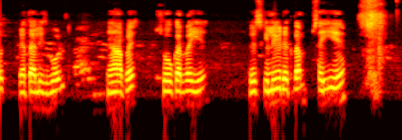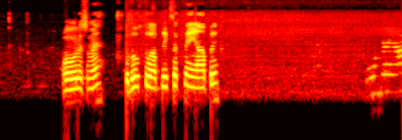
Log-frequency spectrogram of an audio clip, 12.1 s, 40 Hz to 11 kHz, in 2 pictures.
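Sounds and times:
man speaking: 0:00.0 - 0:01.0, 0:01.6 - 0:03.1, 0:03.7 - 0:05.8, 0:07.0 - 0:09.3
breathy burst of air: 0:05.4 - 0:05.8.

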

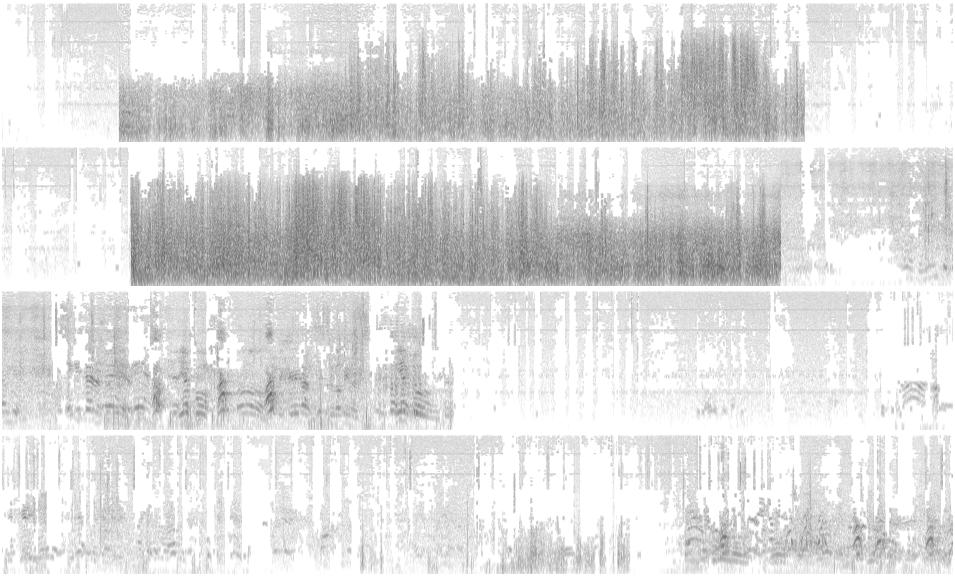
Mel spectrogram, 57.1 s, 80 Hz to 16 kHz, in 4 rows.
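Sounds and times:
wind buffeting microphone: 0:01.7 - 0:12.1, 0:16.2 - 0:26.0, 0:29.9 - 0:35.4, 0:48.0 - 0:57.0
small dog barking: 0:30.8 - 0:31.1, 0:31.7 - 0:32.8, 0:53.4 - 0:57.0.

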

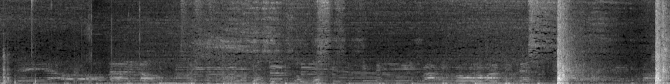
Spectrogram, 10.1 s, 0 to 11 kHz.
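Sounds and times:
pistol shot: 0:08.3 - 0:09.0.

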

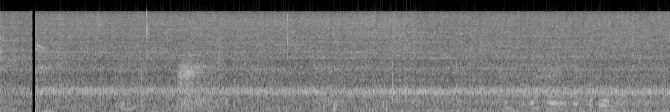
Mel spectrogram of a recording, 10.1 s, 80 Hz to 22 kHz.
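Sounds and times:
curry bubbling: 0:00.0 - 0:10.0.

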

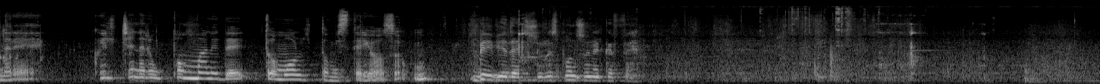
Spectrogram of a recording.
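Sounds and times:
china coffee cup clinking: 0:05.1 - 0:05.6, 0:08.3 - 0:10.0.

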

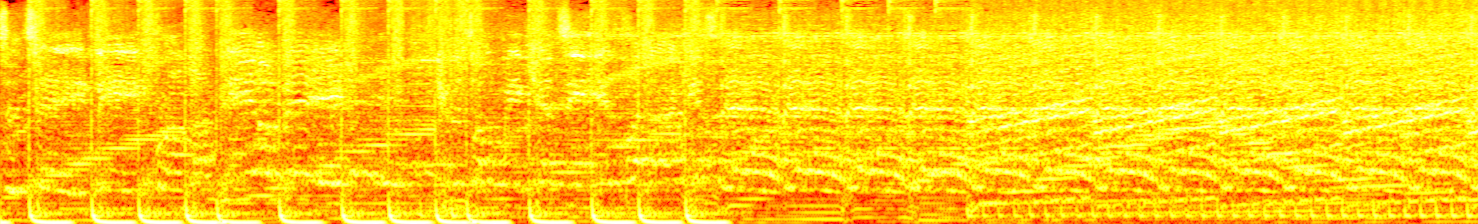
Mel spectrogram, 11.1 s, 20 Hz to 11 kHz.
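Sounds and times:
heavy kick drum: 0:00.0 - 0:05.5
electronic dance music: 0:00.0 - 0:11.0
fast repeating synth notes: 0:00.0 - 0:11.0.

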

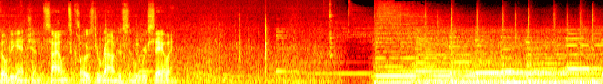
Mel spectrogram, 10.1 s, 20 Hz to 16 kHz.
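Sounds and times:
wind and water noise: 0:00.0 - 0:05.6.

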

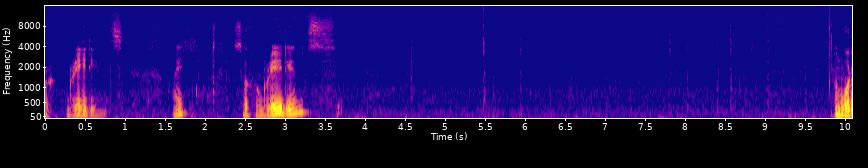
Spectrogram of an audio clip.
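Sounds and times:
stylus ticking on tablet screen: 0:04.5 - 0:09.5.

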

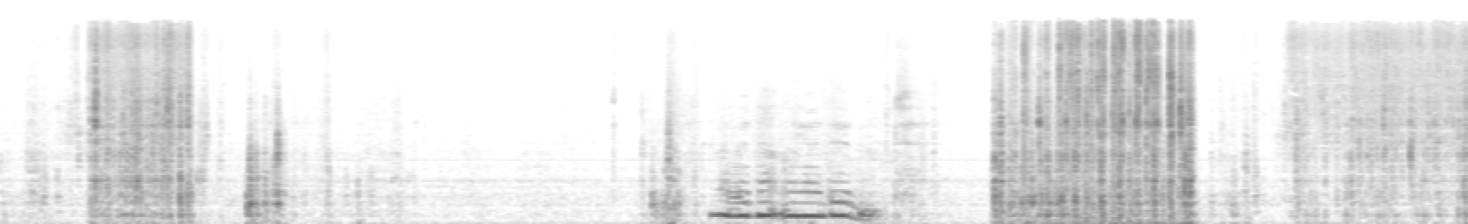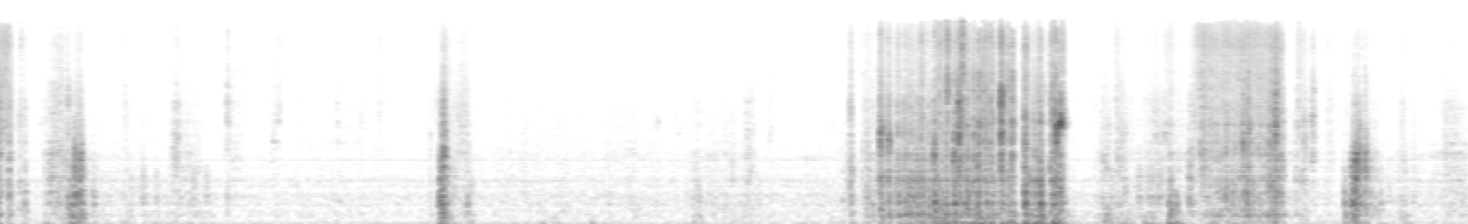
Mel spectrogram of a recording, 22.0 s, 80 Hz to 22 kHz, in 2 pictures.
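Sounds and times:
cards being riffle-shuffled: 0:00.2 - 0:03.1, 0:07.4 - 0:14.6, 0:17.4 - 0:21.6.

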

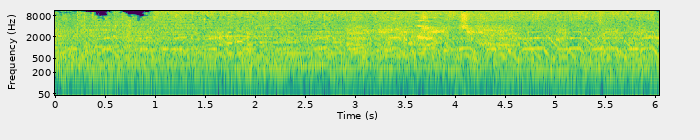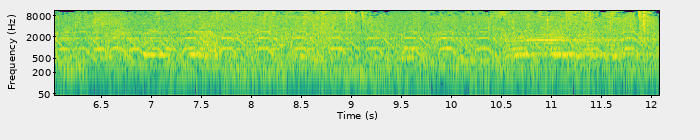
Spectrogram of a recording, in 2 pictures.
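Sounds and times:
emergency sirens wailing: 0:00.0 - 0:12.0.

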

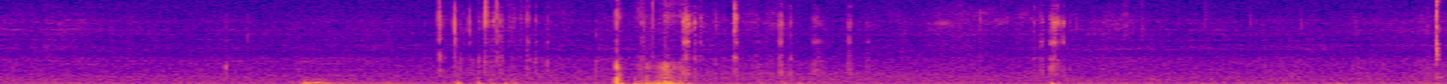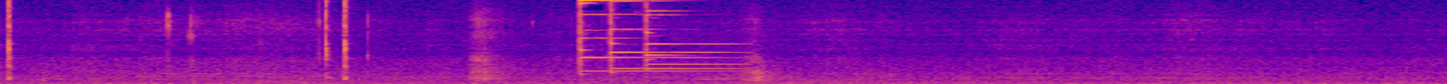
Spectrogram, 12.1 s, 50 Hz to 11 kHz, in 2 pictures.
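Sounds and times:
electronic chime: 0:08.4 - 0:09.4.

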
